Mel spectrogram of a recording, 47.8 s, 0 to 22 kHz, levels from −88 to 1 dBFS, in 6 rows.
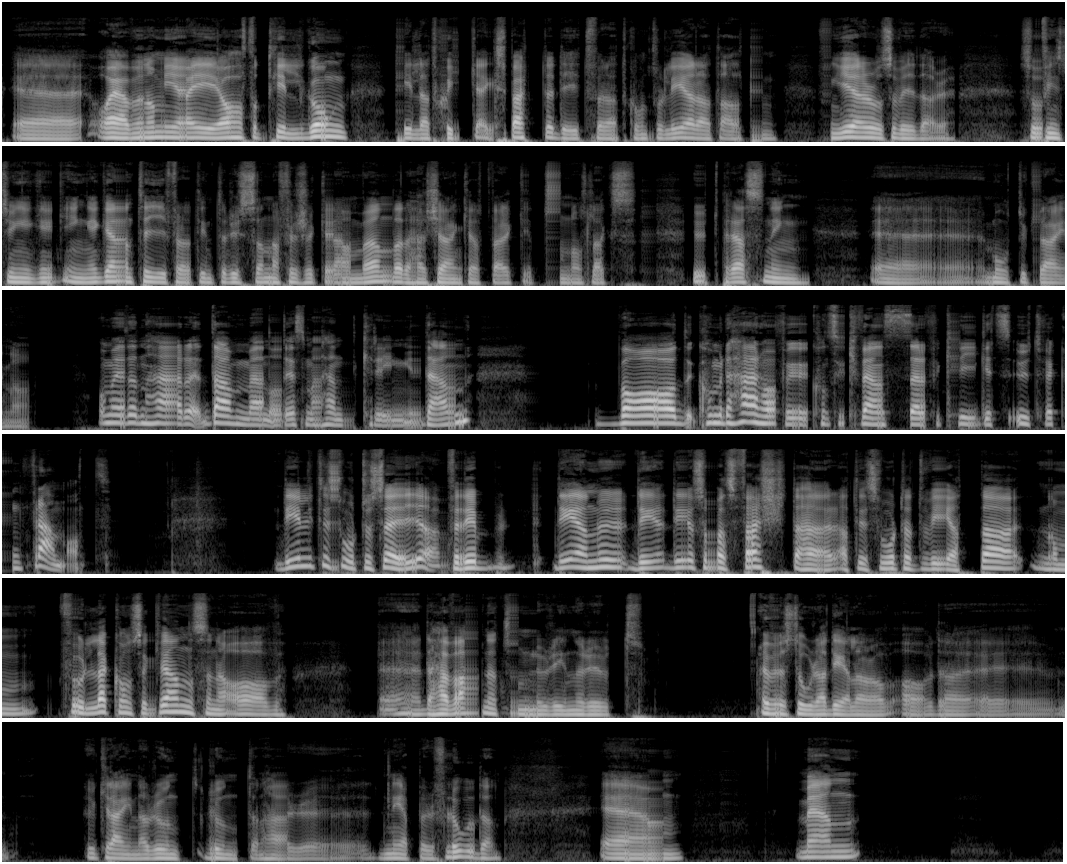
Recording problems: choppy; very; 9% of the speech affected

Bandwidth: 14 kHz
